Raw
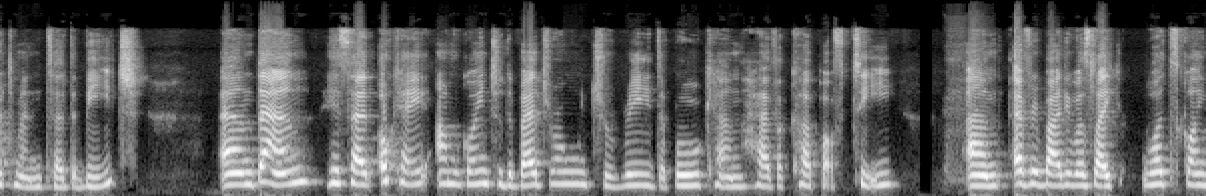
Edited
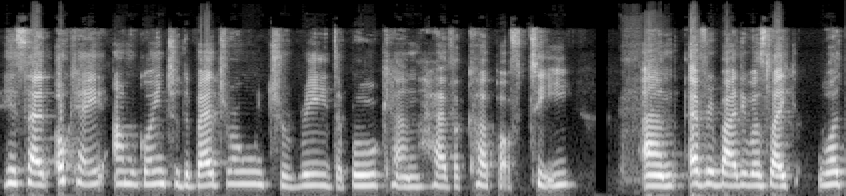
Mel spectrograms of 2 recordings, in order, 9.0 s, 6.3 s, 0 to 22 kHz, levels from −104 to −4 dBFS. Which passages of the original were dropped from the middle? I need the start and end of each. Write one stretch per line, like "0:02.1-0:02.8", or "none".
none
